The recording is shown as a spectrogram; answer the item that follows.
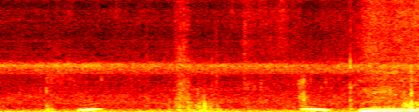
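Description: A steady high insect trill, typical of crickets, over faint outdoor rumble. Two short low hums come in the middle, and a woman's voice starts near the end.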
